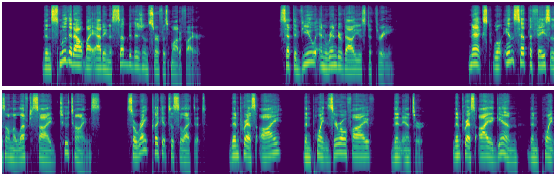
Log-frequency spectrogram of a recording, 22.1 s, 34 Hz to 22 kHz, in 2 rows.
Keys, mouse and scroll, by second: 2.4 click, 6.8 click, 7.2 click, 8.0 click, 14.0 right click, 15.6 i, 20.1 i.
